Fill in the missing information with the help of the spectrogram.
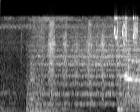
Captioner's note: sniff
